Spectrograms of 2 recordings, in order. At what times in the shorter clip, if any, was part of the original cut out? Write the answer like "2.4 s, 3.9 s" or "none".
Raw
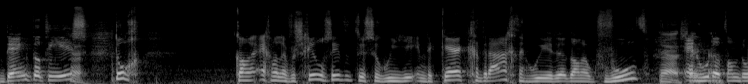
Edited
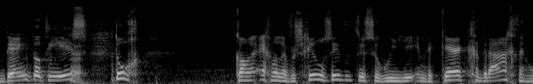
none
